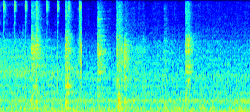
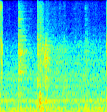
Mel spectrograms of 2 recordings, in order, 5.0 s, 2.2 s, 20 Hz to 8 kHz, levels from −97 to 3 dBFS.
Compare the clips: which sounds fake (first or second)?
first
